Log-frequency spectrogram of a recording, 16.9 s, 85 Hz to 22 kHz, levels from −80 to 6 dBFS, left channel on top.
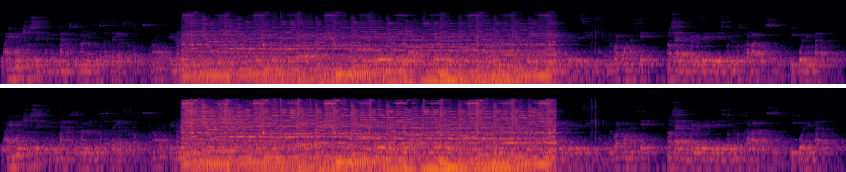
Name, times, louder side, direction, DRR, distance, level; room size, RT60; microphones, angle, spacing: voice 1, 0.0-3.7 4.0-6.2 6.4-12.9 13.3-16.4, equal, 45° left, -6 dB, 4.6 m, -35 dB
sound 1, 0.9-11.4 11.8-11.9, right 1 dB, 55° right, 3.5 m, -47 dB
sound 2, 3.6-11.1, right 5 dB, 70° right, 0.6 m, -26 dB
26.5 x 25.5 x 6.5 m, 2.3 s
head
